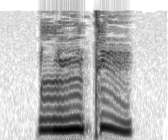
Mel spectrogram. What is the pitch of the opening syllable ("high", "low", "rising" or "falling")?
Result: high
